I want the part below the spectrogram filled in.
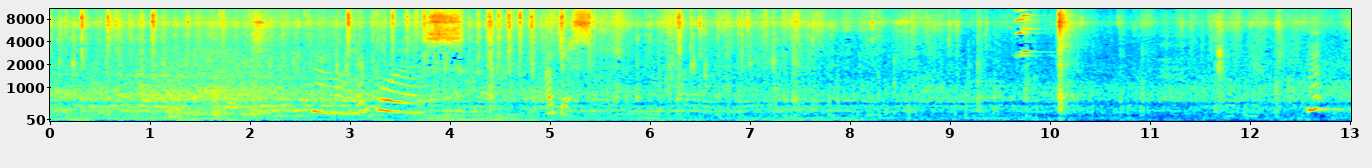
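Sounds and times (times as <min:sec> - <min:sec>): door creaking: 0:09.6 - 0:10.3.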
